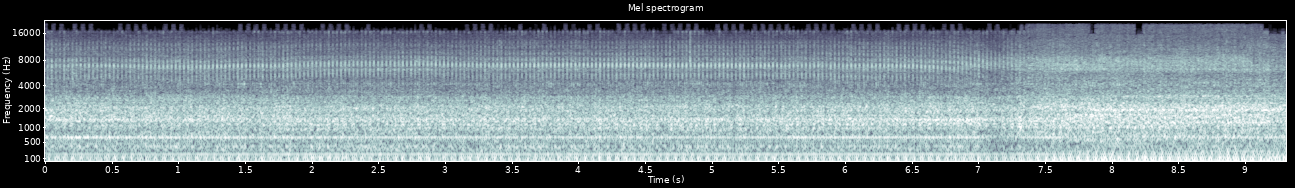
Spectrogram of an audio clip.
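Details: 2005 Hyundai Matrix with P0302 cylinder-two misfire from low compression (ring problem): steady even idle, constant hum, no stumble or skip; running smoothly.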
